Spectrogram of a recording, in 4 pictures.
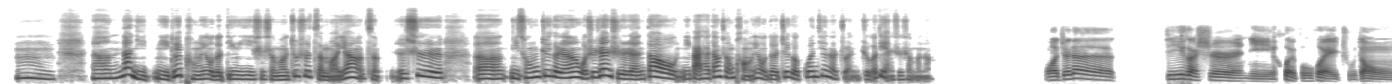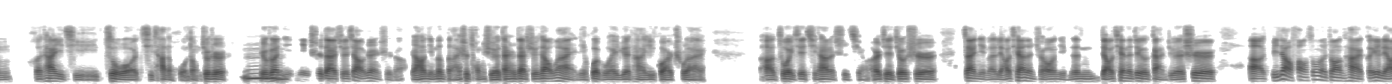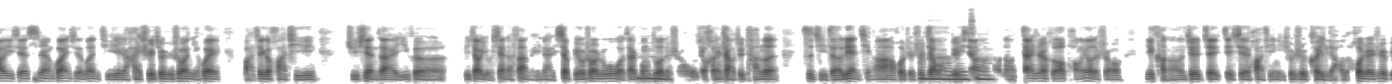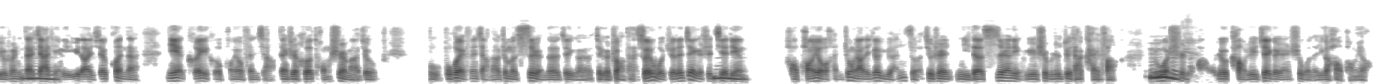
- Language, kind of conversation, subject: Chinese, podcast, 如何建立新的朋友圈？
- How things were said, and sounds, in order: other background noise; tapping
